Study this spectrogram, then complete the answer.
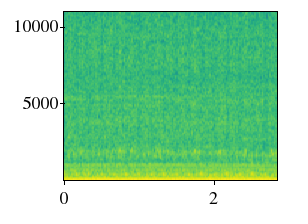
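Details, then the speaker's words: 2005 Chevy Silverado 1500, 5.3 pushrod V8 with Flowmaster 50 Series Delta Flow muffler, at warm idle after high idle settled. Deep, steady V8 burble with an even beat and no misfire, lope or ticking; healthy engine. "Yeah, so if you're thinking about putting a Flowmaster, the 50 series Delta Flow, definitely a good choice. Could not be more happy with the sound."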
